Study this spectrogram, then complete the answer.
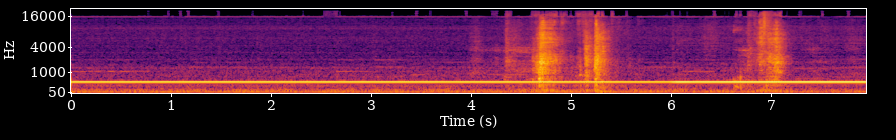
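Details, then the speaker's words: Yamaha K520 cassette deck playing a test tone: clean, steady tone with no wow or flutter. Tape speed has been adjusted to correct. "we're not going quite the right speed yet we'll fix that but gone is that ugly flutter or that ugly wow"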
